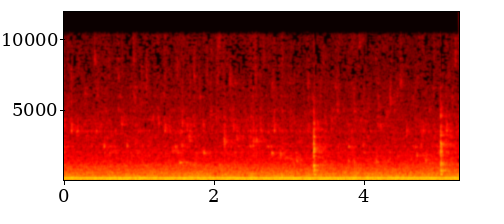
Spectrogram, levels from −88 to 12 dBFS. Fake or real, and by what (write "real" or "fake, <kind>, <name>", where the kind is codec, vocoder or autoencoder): real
